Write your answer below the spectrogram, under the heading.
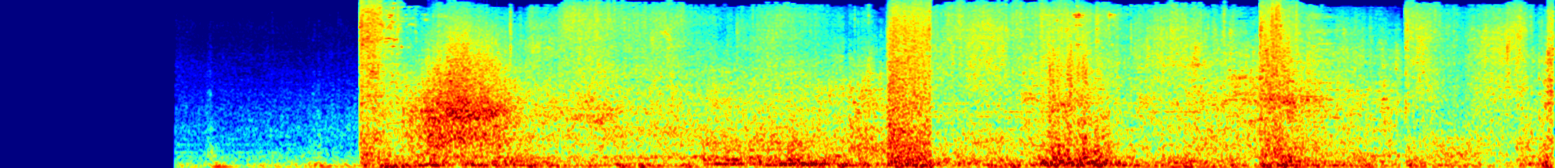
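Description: Horror-film sound design: dead silence, then a low rumble, then a sudden loud boom about three seconds in that opens onto a dense, loud roar with further heavy hits every second or two, mixed with music.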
